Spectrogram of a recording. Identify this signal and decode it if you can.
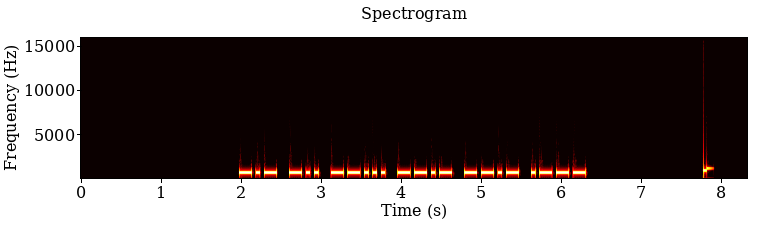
Morse code, heard as a keyed tone, about 23 wpm, 700 Hz. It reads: KD7QQJ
